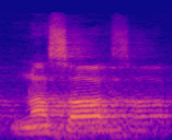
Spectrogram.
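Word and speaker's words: نصر: মাহফিলে প্রবেশ করছি সূরা কোন সূরা বলেন বলেন নসর না নাসর নাসর নুন সোয়াদ র নাসরুন শব্দের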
